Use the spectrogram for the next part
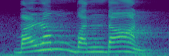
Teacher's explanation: மகர மெய்யானது தனக்குரிய அரை மாத்திரை அளவிலிருந்து குறைந்து கால் மாத்திரை அளவில் ஒலிக்கிறது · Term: மகர குறுக்கத்திற்கு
